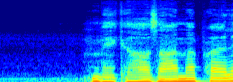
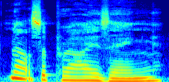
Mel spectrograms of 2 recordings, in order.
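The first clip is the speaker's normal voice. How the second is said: ordinary talk, nothing marked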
